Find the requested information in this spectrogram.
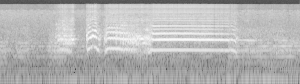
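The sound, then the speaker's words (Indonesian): A rooster crows at dawn: a single loud crow of a few short stepped notes, then one long held high tone that cuts off sharply, heard alone over a faint low background hum. “Saat kokok ayam jantan terdengar membelah subuh yang bisu”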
